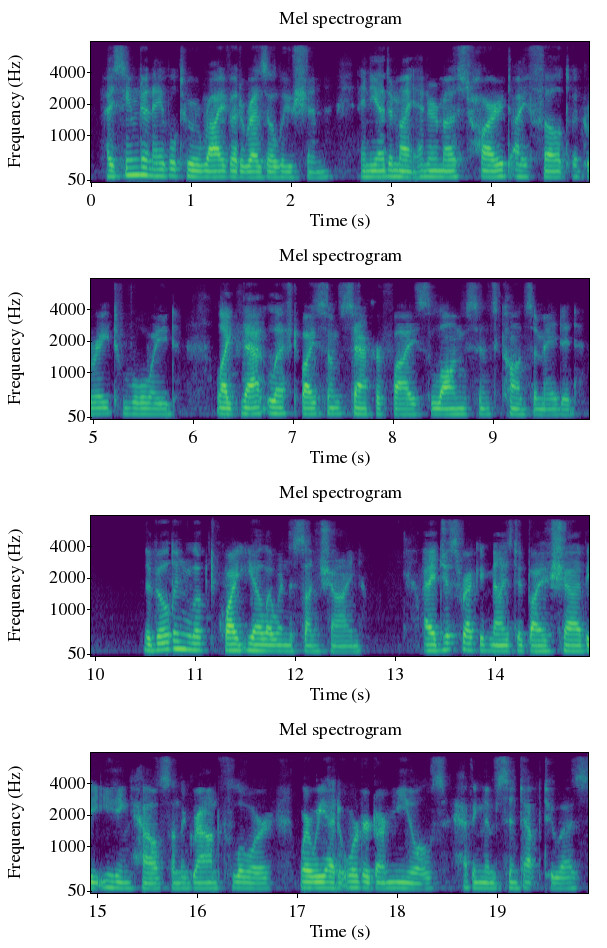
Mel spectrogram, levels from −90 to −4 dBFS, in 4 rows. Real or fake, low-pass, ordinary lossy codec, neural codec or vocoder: fake; 7.2 kHz; AAC, 32 kbps; codec, 16 kHz, 4 kbps, X-Codec, HuBERT features, trained on general audio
